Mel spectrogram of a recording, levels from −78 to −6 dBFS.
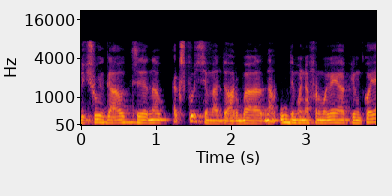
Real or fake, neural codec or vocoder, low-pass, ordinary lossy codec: fake; codec, 16 kHz, 2 kbps, FunCodec, trained on Chinese and English, 25 frames a second; 7.2 kHz; AAC, 48 kbps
